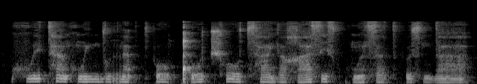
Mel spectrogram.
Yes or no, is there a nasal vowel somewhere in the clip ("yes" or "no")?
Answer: yes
